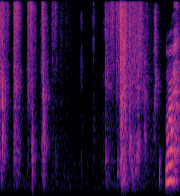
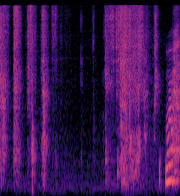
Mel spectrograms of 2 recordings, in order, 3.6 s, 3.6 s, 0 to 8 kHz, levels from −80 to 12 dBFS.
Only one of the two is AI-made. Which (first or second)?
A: second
